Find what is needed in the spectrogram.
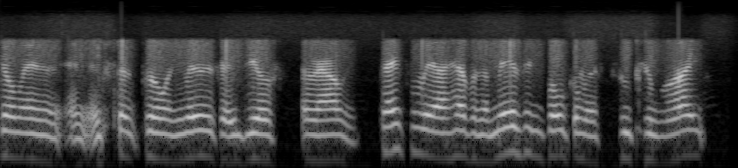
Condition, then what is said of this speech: Cerebral palsy. And then obviously my speech, I had to go through countless speech therapy sessions to be able to talk and speak like you hear me today.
